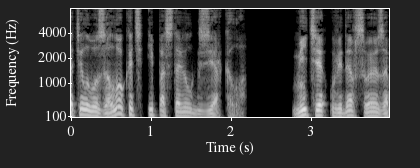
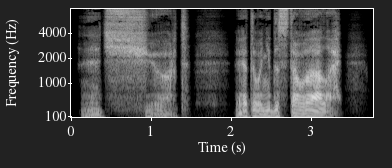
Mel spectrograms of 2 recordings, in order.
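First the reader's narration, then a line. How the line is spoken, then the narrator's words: Angry muttering. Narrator (Russian): Пробормотал он со злобой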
